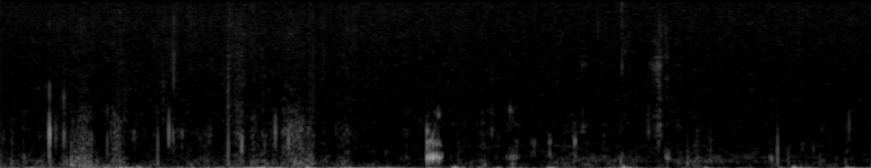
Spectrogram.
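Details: Hunger stomach growl recorded for ASMR: low, continuous gurgling and rumbling with bubbling pops; ordinary borborygmi.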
